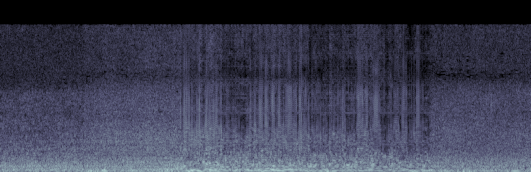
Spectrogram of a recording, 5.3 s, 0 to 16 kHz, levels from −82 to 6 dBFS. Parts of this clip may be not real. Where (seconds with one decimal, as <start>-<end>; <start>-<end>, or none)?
1.8-4.3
